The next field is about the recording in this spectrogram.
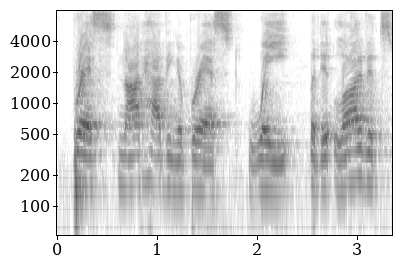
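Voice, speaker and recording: With audible room echo, a woman talks at a fairly slow pace and ordinary pitch variation. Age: 60s. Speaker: artist. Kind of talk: conference talk. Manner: halting.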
